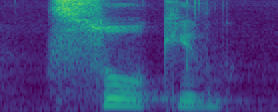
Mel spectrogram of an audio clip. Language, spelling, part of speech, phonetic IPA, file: Ukrainian, сокіл, noun, [ˈsɔkʲiɫ], Uk-сокіл.ogg
- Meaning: 1. falcon 2. a boy or man with celebrated beauty or courage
